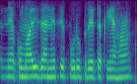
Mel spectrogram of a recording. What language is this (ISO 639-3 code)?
hin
